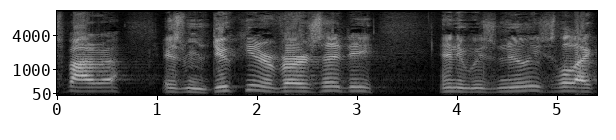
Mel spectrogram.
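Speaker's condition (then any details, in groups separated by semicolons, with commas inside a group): Ataxia; slurring and poor speech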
